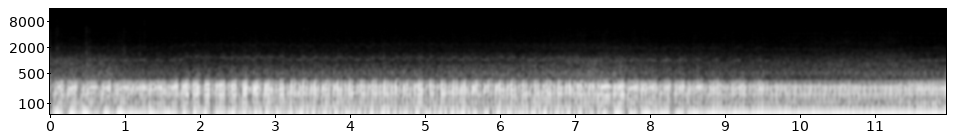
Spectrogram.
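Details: A motorcycle engine rumbles loudly and steadily throughout, with no animal sound.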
